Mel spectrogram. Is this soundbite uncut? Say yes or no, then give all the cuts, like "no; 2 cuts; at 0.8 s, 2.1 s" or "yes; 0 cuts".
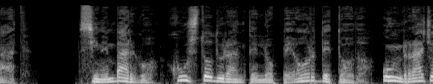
yes; 0 cuts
